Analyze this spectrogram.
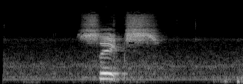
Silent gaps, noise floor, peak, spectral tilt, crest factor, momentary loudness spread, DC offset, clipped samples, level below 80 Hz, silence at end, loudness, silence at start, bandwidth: none; -42 dBFS; -2 dBFS; -2.5 dB/octave; 20 dB; 14 LU; under 0.1%; under 0.1%; -68 dBFS; 0 s; -17 LUFS; 0.3 s; 12 kHz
